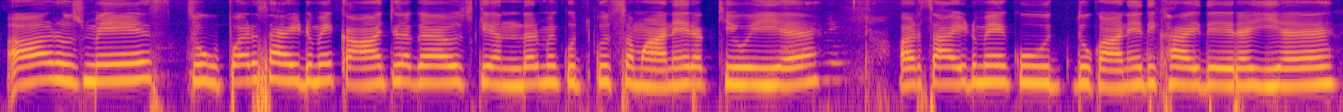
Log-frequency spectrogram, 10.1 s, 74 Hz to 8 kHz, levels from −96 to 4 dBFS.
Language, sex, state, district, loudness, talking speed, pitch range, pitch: Hindi, female, Bihar, Purnia, -17 LUFS, 150 wpm, 235-265 Hz, 250 Hz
